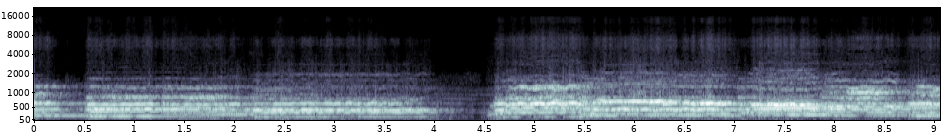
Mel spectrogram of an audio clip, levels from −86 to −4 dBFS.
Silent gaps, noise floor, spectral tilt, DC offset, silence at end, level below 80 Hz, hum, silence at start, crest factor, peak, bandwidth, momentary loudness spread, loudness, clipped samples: none; -44 dBFS; -8.5 dB/octave; under 0.1%; 0 s; -56 dBFS; none; 0 s; 16 dB; 0 dBFS; 8 kHz; 10 LU; -16 LUFS; under 0.1%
